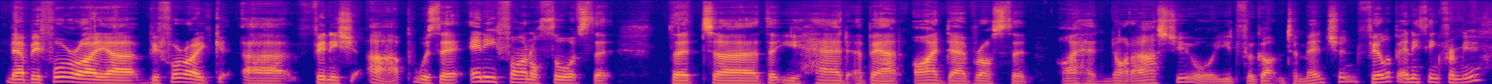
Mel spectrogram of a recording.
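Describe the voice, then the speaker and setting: A man's voice: mid-range voice, normal speed, dry recording, clean studio sound. A man hosting a podcast, chatting casually as he reviews audio dramas. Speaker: podcast host.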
